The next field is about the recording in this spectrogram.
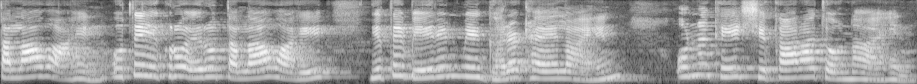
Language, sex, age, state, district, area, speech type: Sindhi, female, 45-60, Maharashtra, Thane, urban, spontaneous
